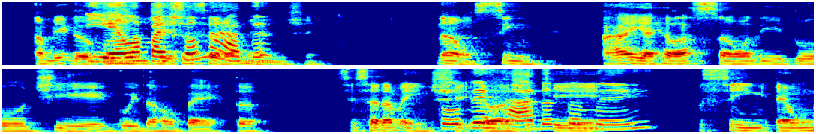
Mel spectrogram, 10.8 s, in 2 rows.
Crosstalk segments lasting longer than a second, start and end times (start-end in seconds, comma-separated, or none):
0.5-1.9, 8.3-9.5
